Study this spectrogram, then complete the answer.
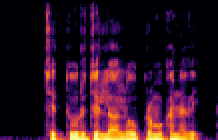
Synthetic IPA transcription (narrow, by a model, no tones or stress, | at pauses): t͡ʃit̪ːuːɾud͡ʒilːaːlo̞ːpɾɐmukʰɐnɐd̪i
